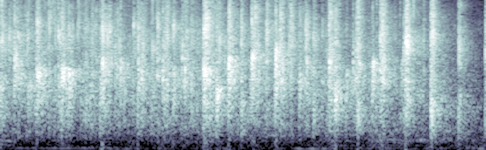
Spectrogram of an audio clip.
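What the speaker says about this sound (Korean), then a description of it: "오늘은 박수로 환영을 하도록 하겠습니다" A congregation at a Sunday church service applauds continuously, dense steady clapping at close range for several seconds.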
